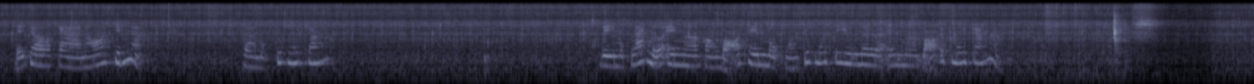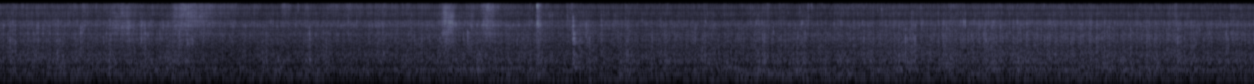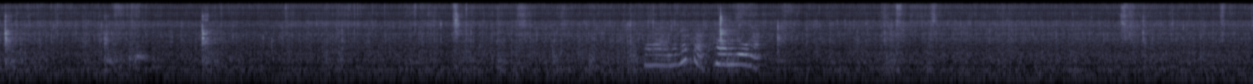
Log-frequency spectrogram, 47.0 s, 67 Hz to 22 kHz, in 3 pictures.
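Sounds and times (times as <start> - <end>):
food sizzling in a pan: 0.0 - 47.0
chopsticks clicking on pan: 13.9 - 14.2, 31.4 - 31.7, 32.6 - 33.0, 33.8 - 34.2, 40.3 - 41.2.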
